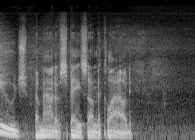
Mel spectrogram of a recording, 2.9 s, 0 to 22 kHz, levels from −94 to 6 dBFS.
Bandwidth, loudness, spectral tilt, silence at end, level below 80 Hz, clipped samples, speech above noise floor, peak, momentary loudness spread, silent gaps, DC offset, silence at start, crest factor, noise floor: 12 kHz; -17 LUFS; -4.5 dB/octave; 0.8 s; -34 dBFS; under 0.1%; 30 dB; -6 dBFS; 6 LU; none; under 0.1%; 0 s; 12 dB; -47 dBFS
